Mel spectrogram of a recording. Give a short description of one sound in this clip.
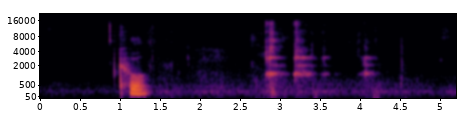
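A young woman speaks calmly and briefly into a nearby microphone.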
